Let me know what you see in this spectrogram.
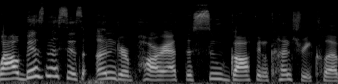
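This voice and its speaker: A woman with an American accent speaks at a moderate pace, her intonation lively and her pitch fairly high. She has a plain, everyday voice, and the sound is dry and close with no echo. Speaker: television news reporter. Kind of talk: TV news reporter delivery.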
